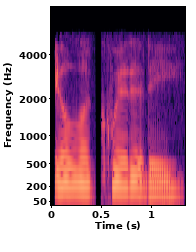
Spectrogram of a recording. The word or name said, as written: illiquidity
